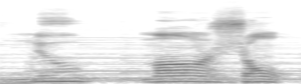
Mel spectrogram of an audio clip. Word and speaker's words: mangeons: This means you only really need to learn one new pronunciation, and that's nous mangeons, which sounds like on at the end.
